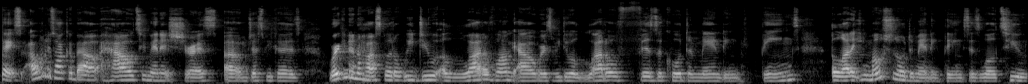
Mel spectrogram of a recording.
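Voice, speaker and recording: A woman talking at a very fast pace. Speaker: nurse and health video creator. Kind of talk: casual tutorial to camera. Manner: animated, conversational.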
